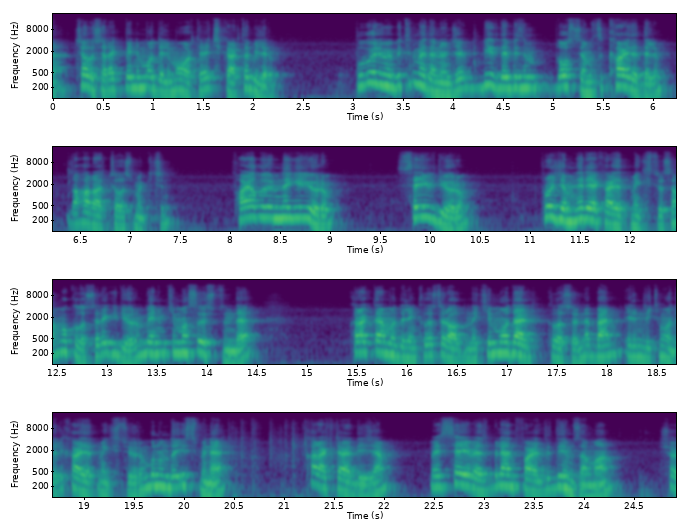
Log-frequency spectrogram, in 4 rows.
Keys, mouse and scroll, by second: 8.1-9.8 drag.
